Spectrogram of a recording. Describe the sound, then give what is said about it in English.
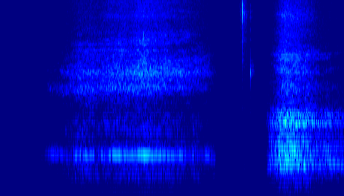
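A big deep breath taken alone: a long, steady inhale lasting over a second and a half, a brief pause, then a strong, breathy exhale. “I give myself permission to finally heal what happened. Big deep breath.”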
